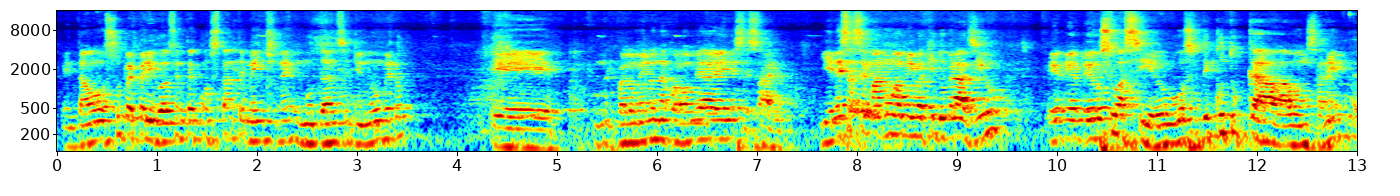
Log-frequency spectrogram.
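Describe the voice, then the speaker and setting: An older man, a pastor, opening his sermon with jokes in a chatty, animated way. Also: fairly high pitch, fairly quick. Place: church sanctuary. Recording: echoey church hall, distant mic, room noise.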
